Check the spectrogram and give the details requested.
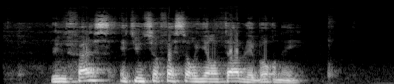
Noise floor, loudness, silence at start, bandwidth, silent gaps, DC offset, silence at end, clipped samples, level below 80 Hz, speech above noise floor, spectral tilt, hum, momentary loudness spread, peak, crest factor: -55 dBFS; -13 LUFS; 0.5 s; 12.5 kHz; none; under 0.1%; 0.65 s; under 0.1%; -44 dBFS; 42 dB; -5.5 dB/octave; none; 7 LU; -2 dBFS; 12 dB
